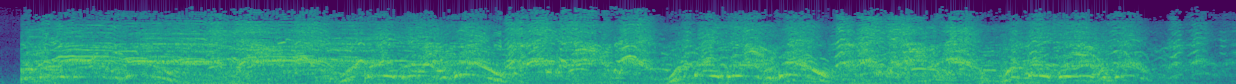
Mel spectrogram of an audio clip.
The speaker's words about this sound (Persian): اون هم در شرایطی که تازگی‌ها و در جریان گشایش بازی‌های غرب آسیا در شهر کربلا، زنان با آزادی و بدون پوشش اسلامی در ورزشگاه تازه تأسیس این شهر حاضر شدند و حتی آواز هم خوندند.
